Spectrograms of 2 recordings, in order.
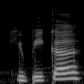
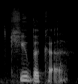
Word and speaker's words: Kubica: It is called Local Woman Missing by Mary Cuba. Cub. I think that's how you say her name. Cuba. I don't know. I don't know what it is. K U B I C A. That's how you That's how you spell it.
